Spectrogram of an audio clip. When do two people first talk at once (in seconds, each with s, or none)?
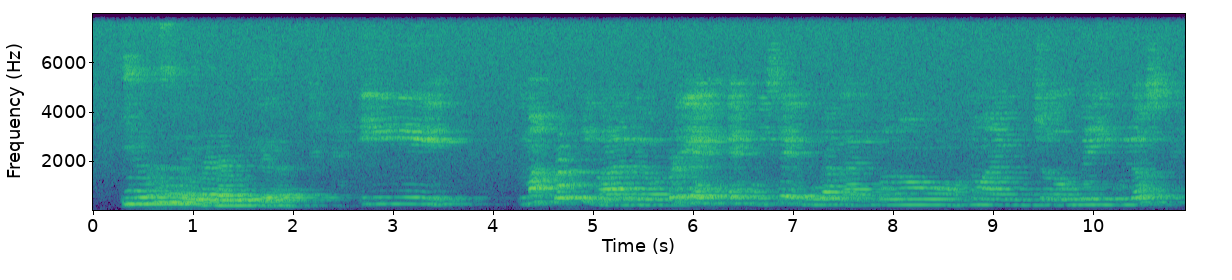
none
